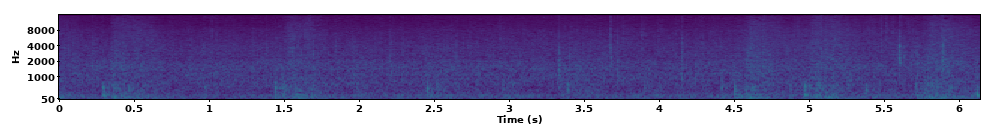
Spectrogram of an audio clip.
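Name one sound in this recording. Footsteps tread on a wooden floor.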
